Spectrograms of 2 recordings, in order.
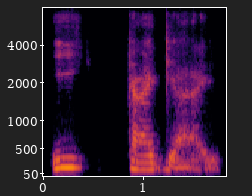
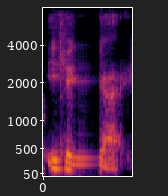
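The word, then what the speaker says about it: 生き甲斐: Today we were talking about Ikigai or Ikigai. There are different way to pronounce it. It's Ikigai, Ikigai. It's depend of which your native language you will pronounce it differently.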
